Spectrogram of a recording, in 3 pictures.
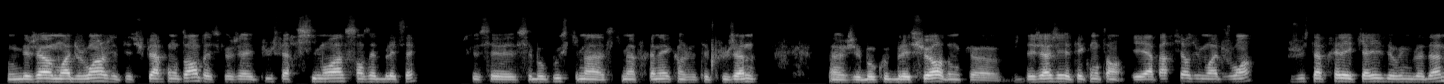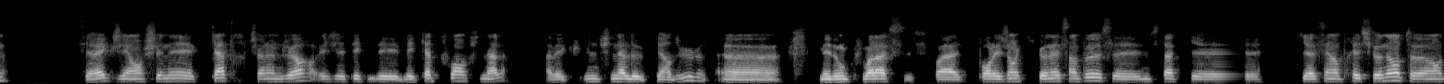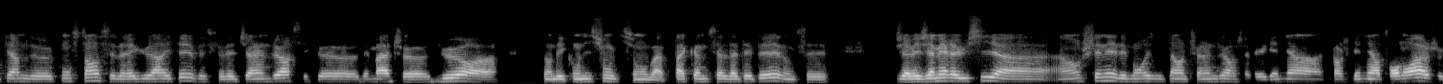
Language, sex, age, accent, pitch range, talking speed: French, male, 20-39, French, 125-140 Hz, 210 wpm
